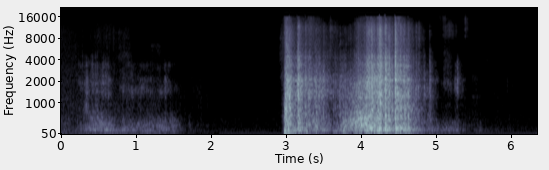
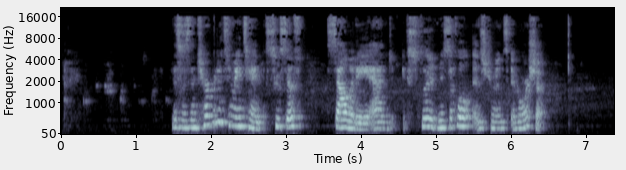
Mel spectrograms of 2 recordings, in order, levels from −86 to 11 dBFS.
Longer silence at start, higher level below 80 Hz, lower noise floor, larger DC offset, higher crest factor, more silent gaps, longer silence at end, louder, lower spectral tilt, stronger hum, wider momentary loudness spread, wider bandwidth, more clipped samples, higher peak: first, 0.4 s vs 0.05 s; first, -52 dBFS vs -64 dBFS; first, -78 dBFS vs -63 dBFS; neither; first, 26 dB vs 18 dB; neither; first, 1.4 s vs 0.6 s; about the same, -21 LUFS vs -19 LUFS; about the same, -3.5 dB/octave vs -3 dB/octave; neither; first, 17 LU vs 11 LU; about the same, 16.5 kHz vs 17 kHz; neither; about the same, -2 dBFS vs -2 dBFS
